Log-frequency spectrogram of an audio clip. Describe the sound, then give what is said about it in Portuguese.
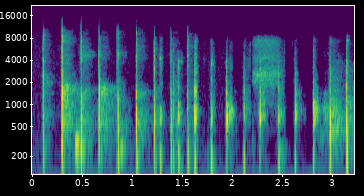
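Hands clap quickly and loudly for Rudy Gobert, called the most wronged player of the season, roughly twenty sharp, crisp claps in a brisk, slightly uneven rhythm, with no talking over them. “Palmas para Rudy Gobert.”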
